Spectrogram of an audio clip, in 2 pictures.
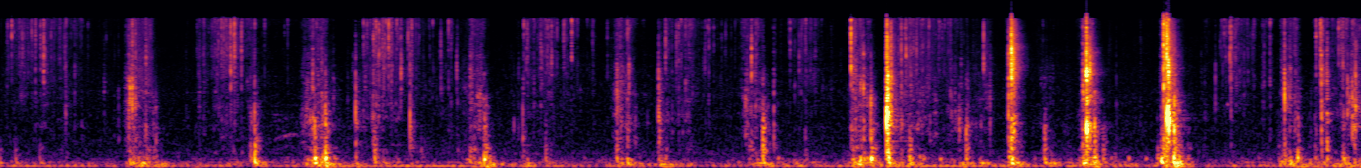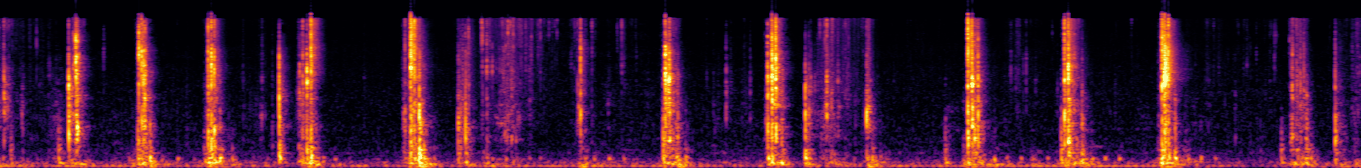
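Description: A hand squeezing and pressing a big batch of fluffy white slime full of small foam beads: crackling and crunching throughout, with a sharp snap about once a second from about a third of the way in as the hand pushes and lifts.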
